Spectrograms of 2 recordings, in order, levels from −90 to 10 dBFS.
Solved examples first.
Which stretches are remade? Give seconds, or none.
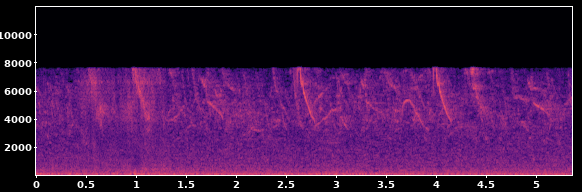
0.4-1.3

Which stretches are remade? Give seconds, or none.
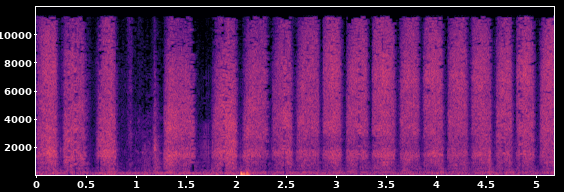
3.5-4.7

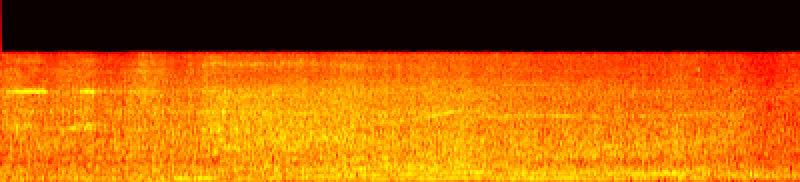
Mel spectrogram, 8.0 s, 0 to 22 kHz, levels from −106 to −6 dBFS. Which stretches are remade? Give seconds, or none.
0.0-2.3; 6.3-8.0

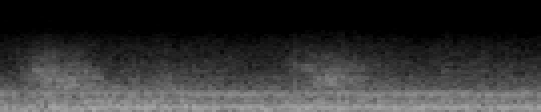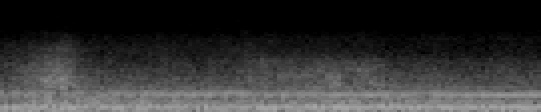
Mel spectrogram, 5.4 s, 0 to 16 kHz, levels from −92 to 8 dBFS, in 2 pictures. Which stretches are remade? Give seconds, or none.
0.0-2.4; 3.4-4.4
